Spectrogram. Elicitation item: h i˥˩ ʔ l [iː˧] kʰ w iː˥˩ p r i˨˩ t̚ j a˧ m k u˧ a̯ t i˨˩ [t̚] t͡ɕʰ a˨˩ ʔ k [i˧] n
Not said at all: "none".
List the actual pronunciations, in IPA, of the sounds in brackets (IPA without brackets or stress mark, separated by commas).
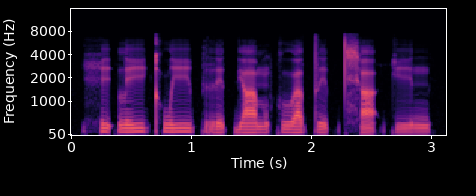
iː˥˩, t̚, i˧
